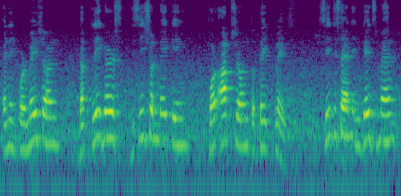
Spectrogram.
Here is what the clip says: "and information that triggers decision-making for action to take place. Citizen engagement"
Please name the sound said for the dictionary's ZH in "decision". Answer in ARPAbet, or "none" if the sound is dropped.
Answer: SH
